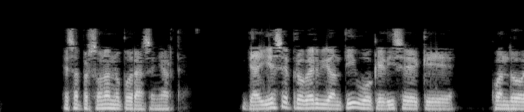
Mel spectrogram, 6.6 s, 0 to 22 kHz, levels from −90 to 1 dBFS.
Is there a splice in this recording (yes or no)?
yes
